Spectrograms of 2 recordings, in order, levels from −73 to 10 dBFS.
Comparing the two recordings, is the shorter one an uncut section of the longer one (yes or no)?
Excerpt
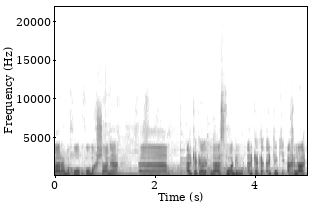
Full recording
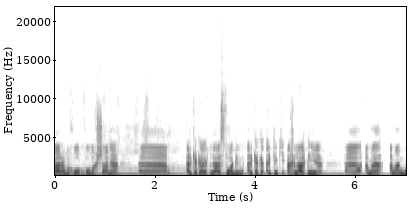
yes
